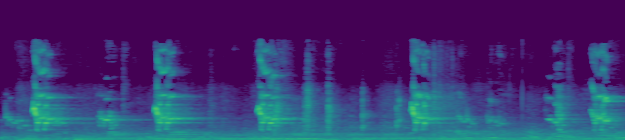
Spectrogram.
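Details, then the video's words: Pet budgerigars making sharp scratchy chirps about once a second, each a brief rasping burst, over a soft low background murmur. "KONUŞAN MUHABBET KUŞLARI ÖTME SESİ"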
